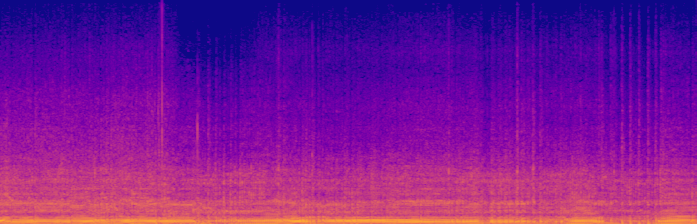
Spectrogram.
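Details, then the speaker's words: KTM/Husqvarna TPI two-stroke at low rpm, light throttle: uneven stumbling, surging sputter making smooth riding hard; faulty crankcase pressure sensor suspected, not confirmed. "range and so in the footage here you can kind of hear how it's affecting how my bike runs it's really just a sputtering mess download it makes it pretty difficult to ride smoothly"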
